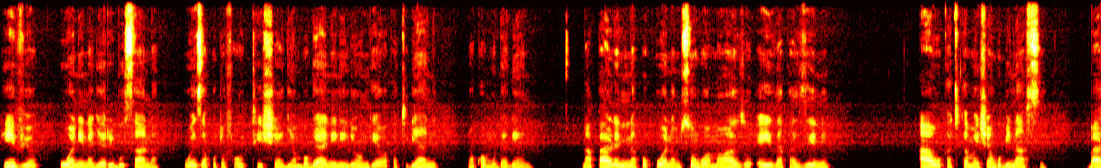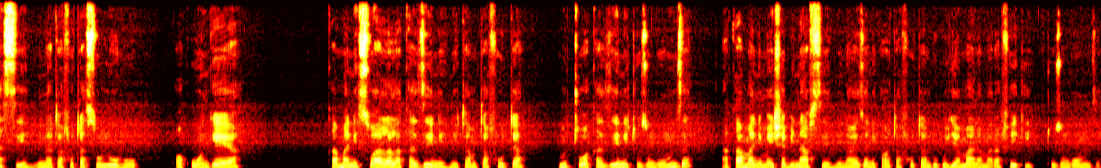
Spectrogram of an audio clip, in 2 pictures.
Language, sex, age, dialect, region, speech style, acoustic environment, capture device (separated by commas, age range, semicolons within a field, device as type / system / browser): Swahili, female, 25-34, Kenya - Nairobi Sheng-influenced, Kenya, happy; relaxed; excited; focused, silence, desktop / macOS / Chrome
